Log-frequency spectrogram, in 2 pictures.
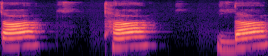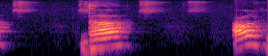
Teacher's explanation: दंत से आता है बाबू दंत में देखिए दंत आता है त थ द ध और न आता है।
